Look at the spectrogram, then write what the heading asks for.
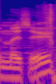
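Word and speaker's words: Mozu: And also, you want to use the Mizzou, that's how you pronounce it, and just high caliber and long barrel until it gets to long barrel too.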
